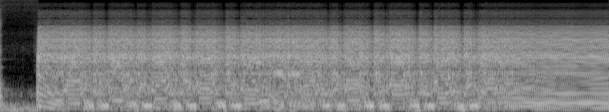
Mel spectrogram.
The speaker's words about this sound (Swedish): Eller mer dist, att det blir jättehårt ljud. Eller olika. Det finns hur mycket som helst.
